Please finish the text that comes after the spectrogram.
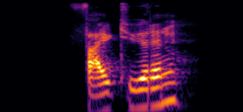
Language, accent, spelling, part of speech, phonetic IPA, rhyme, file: German, Austria, Falltüren, noun, [ˈfalˌtyːʁən], -altyːʁən, De-at-Falltüren.ogg
- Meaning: plural of Falltür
